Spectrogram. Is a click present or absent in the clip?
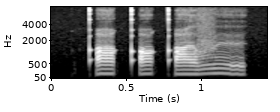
absent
